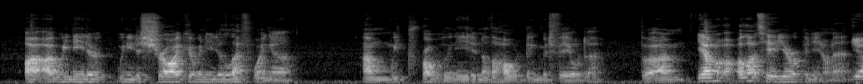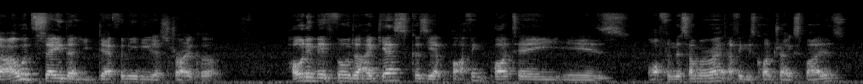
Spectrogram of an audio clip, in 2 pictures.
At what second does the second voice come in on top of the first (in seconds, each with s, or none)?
none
